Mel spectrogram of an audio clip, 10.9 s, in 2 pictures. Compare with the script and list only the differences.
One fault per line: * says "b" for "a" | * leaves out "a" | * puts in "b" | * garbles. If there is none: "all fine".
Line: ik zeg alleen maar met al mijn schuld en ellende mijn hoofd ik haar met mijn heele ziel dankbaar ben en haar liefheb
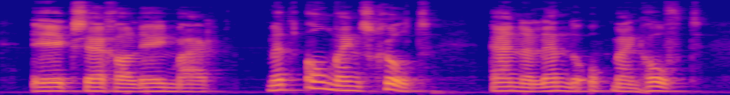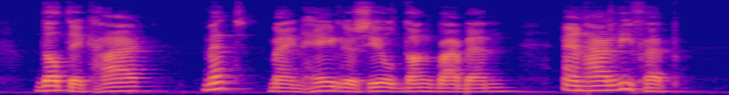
* puts in "op"
* puts in "dat"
